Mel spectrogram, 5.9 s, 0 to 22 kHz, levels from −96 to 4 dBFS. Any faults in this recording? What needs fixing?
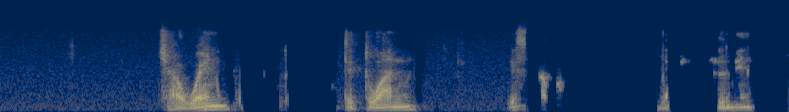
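A faint second voice can be heard behind the talker at 1.62–1.85 s, 2.10–2.19 s and 3.92–3.97 s. It sits about 25 to 30 dB below the speech. This is the other side's voice leaking through. Loudspeaker playback likely reached the microphone and the echo canceller left a residue. Better acoustic coupling control, a longer echo-canceller filter or headset use would prevent it.

The talker's level drops sharply at 1.69–1.78 s, by roughly 15 dB. At 2.29–2.53 s it falls much further, about 40 dB, so the speech nearly vanishes. From 3.91 s to the end it is pushed down, by as much as about 40 dB. This is speech suppressed in double talk. The canceller likely could not tell near speech from echo and turned both down. A full-duplex echo canceller with gentler residual suppression during double talk would prevent it.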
